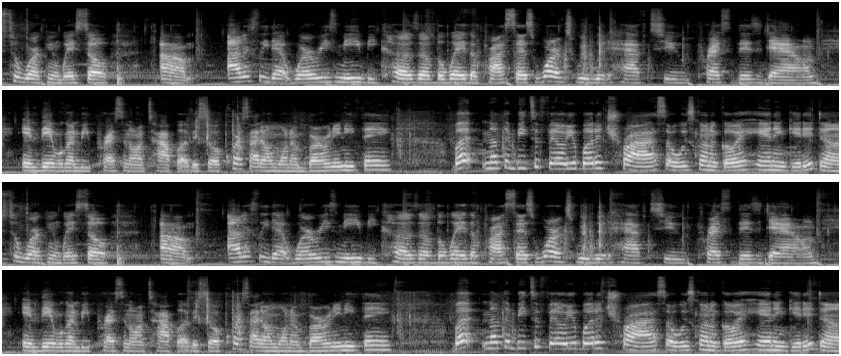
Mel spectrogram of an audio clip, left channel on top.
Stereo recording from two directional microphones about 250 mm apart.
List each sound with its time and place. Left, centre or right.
0.1 s a woman's voice: centre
